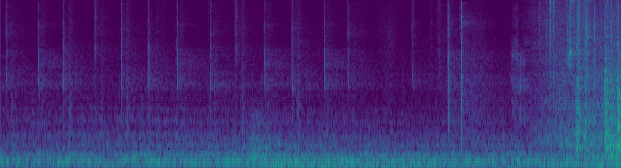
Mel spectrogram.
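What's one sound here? Light footsteps tap quickly on a hard floor.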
